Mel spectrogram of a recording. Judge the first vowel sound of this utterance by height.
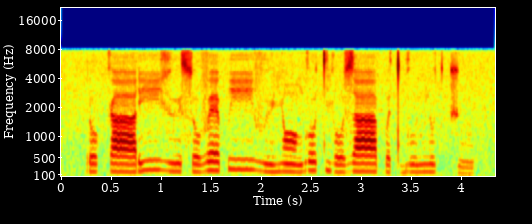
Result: mid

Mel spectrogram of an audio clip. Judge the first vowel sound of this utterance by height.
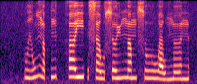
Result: high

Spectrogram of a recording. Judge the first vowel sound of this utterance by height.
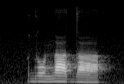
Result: mid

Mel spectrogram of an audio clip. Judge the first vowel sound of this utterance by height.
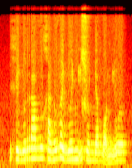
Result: high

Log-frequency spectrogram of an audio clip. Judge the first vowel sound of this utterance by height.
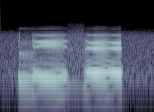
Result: mid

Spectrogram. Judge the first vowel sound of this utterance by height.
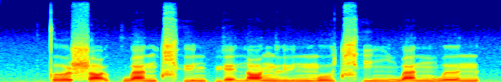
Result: mid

